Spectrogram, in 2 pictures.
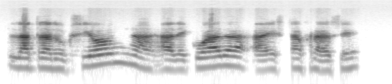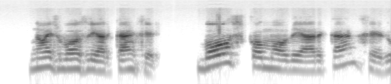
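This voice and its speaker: A man preaching a sermon as pastor, speaking deliberately and often repeating phrases or restarting words. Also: fairly high pitch, dry recording. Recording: dull lo-fi sound.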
